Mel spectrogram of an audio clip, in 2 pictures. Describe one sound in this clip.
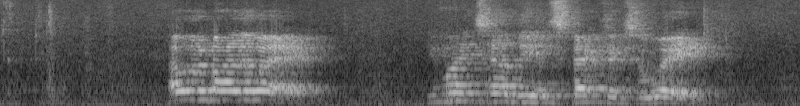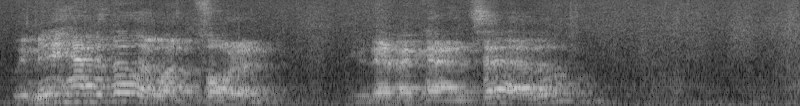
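A woman speaks with feeling in a room with a slight echo.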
